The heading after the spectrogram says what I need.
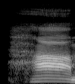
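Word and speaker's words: harm: এটাকে বলা হয় হার্ডলি হাম এখানে আর এর উচ্চারণ হবে না তাহলে এখানে একটু দীর্ঘ হবে এজন্য বলতে হবে হাম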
